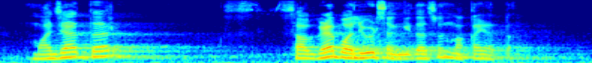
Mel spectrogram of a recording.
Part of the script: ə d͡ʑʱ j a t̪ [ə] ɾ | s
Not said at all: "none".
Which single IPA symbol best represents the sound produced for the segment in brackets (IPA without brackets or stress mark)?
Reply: ə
